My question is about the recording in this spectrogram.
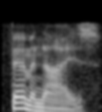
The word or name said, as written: feminize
